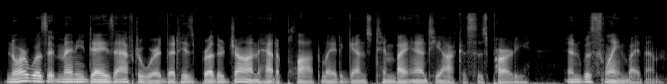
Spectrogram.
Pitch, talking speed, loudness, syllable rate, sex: 100 Hz, 215 wpm, -20 LUFS, 5.1 syllables/s, male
